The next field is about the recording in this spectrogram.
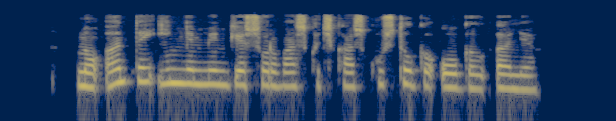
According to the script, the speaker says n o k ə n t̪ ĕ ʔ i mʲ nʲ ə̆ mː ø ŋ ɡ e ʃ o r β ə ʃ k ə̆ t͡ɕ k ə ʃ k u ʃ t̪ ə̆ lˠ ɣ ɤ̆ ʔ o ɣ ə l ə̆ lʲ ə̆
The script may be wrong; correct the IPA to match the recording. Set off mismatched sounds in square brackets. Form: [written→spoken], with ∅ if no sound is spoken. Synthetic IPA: n o [k→ʔ] ə n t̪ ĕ ʔ i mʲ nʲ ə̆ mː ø ŋ ɡ e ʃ o r β [ə→ɑ] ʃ k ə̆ t͡ɕ k [ə→ɑ] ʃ k u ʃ t̪ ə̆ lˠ ɣ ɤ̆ ʔ o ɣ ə l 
